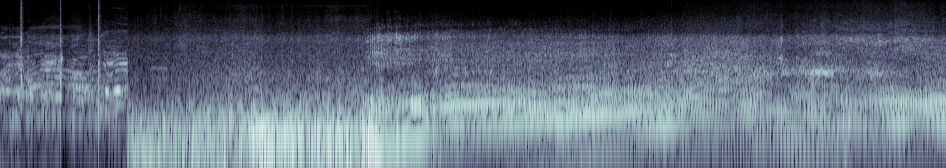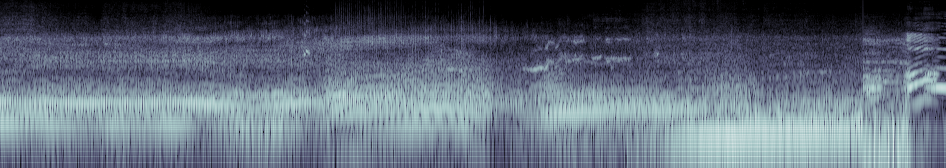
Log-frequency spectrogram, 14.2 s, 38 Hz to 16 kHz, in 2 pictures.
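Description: Chrysler 300 sedan doing a burnout: the engine revs up about a second in and is held high, rising and falling, with the spinning rear tyres screeching and hissing against the asphalt from about three seconds. The revs drop briefly twice near the end, then climb again.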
